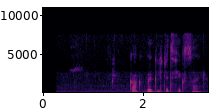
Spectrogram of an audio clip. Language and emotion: Russian, neutral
